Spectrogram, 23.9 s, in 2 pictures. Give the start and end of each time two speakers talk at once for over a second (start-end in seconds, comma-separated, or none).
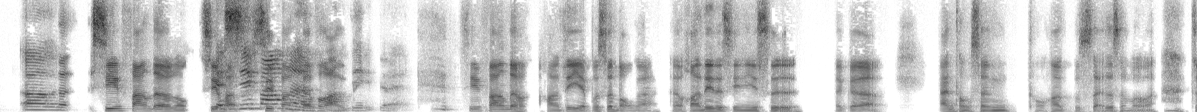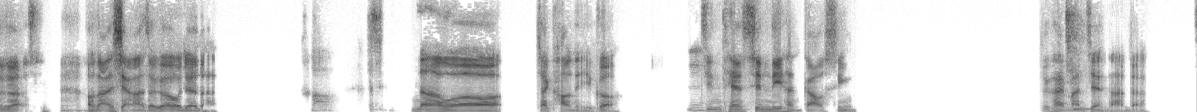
2.1-3.6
